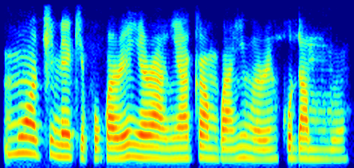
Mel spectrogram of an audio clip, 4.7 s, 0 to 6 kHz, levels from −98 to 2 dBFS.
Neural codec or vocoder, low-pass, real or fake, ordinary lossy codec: autoencoder, 48 kHz, 32 numbers a frame, DAC-VAE, trained on Japanese speech; 5.4 kHz; fake; none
